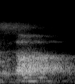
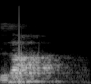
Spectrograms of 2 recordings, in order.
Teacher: you pronounce the sa, you make it vibrate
